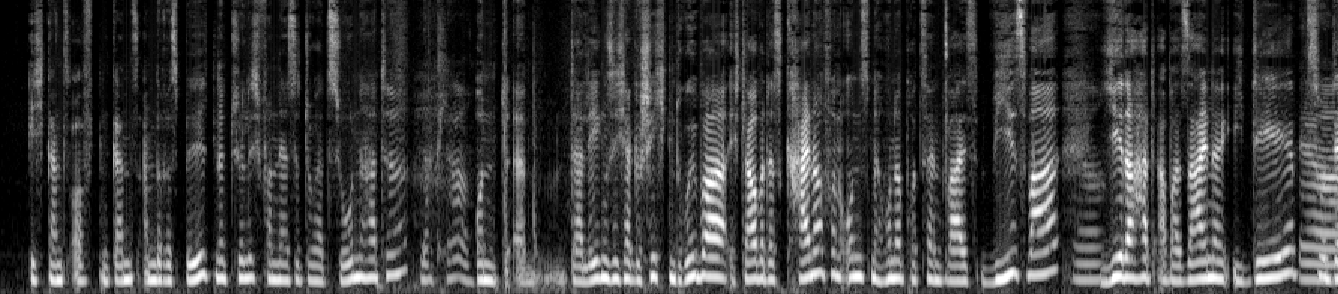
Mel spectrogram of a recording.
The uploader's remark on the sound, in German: Denn wir beide sind zum Zeitpunkt der Aufnahme tatsächlich auf dem Weg zu unseren Elternhäusern in Deutschland.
